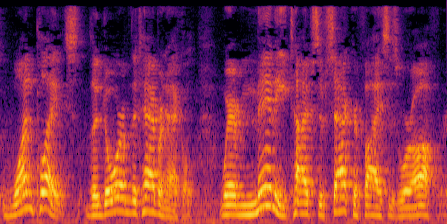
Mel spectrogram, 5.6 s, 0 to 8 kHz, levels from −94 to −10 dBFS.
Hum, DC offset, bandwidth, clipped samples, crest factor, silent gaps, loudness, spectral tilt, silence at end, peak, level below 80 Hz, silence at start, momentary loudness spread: none; under 0.1%; 7.6 kHz; under 0.1%; 14 dB; none; -21 LUFS; -6 dB/octave; 0 s; -6 dBFS; -48 dBFS; 0 s; 8 LU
